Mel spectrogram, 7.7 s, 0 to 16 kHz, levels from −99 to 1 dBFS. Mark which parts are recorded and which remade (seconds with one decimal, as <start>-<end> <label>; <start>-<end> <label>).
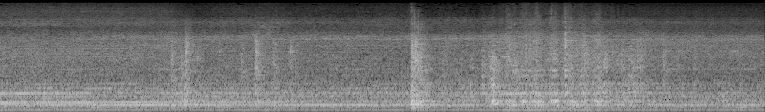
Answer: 0.0-1.3 recorded; 1.3-1.9 remade; 1.9-6.4 recorded; 6.4-7.7 remade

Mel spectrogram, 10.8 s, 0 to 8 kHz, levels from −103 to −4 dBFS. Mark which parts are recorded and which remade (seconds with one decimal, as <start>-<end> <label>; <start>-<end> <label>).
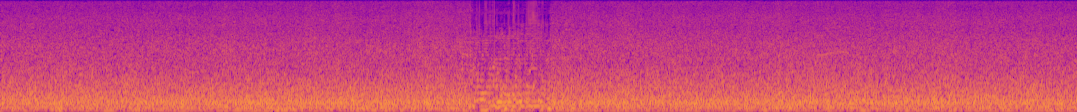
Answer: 0.0-4.7 recorded; 4.7-5.5 remade; 5.5-10.8 recorded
